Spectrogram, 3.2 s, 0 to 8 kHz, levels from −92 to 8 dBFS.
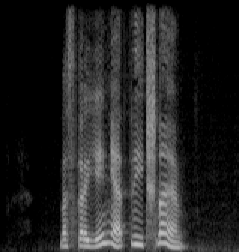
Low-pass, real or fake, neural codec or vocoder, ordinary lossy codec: none; fake; codec, 16 kHz, 0.8 kbps, ZipCodec; none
